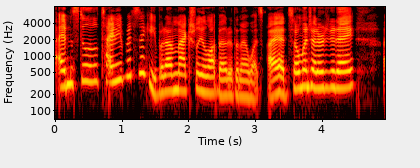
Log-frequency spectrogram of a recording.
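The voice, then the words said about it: Crackly, slightly sick voice. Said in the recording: “excuse my voice as it still crackles a little bit ... I'm coughing a little bit”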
